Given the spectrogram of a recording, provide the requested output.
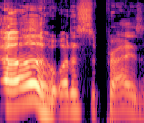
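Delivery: high, exaggerated "oh" of fake astonishment; sarcastically surprised retort; mock surprise. Retold sarcastic reply to the American.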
